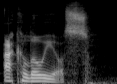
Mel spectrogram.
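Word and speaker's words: Achelous: me see if I can say it right aoos that's how you would say the name and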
